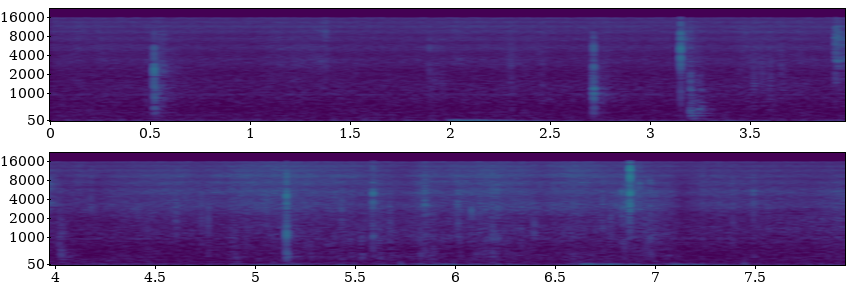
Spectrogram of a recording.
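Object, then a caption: Hardback book in a glossy plastic dust jacket. Long painted nails and fingertips tap and handle the glossy plastic-covered dust jacket of a closed hardback library book, 'Cape Perdido', lying on a wooden table, then a dry microfiber cloth wipes it. Sharp, bright nail clicks stand out over a quiet low rumble, with soft crinkling and brushing swells in between.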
